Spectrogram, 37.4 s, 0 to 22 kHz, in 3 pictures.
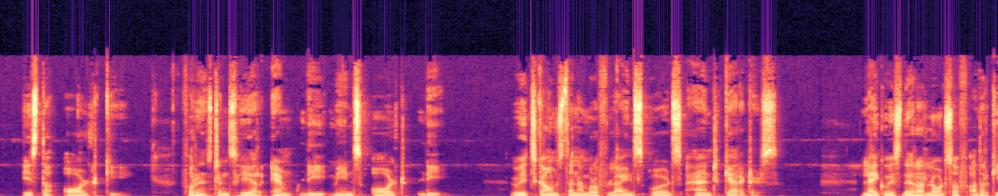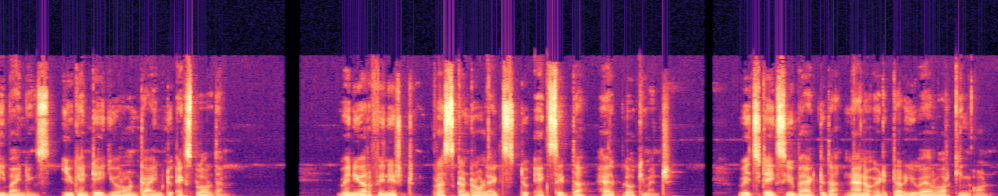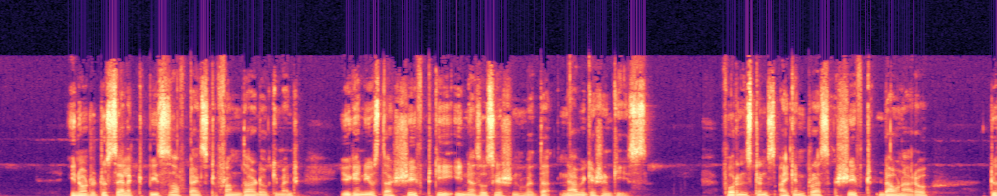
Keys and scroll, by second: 0.9 Down, 1.1 Down, 1.3 Down, 1.5 Down, 1.7 Down, 10.3 Down, 10.7 Down, 10.9 Down, 11.1 Down, 11.3 Down, 11.5 Down, 11.7 Down, 11.9 Down, 12.1 Down, 12.5 Down, 12.8 Down, 13.4-14.2 Down, 14.5 Down, 16.7 Page_Up, 17.1 Page_Up, 17.2-18.3 Page_Up, 18.5 Page_Up, 20.7 ctrl+x, 27.4 shift+Right, 27.8 shift+Right, 28.2 shift+Right, 28.4 shift+Right, 29.8 shift+Left, 30.2 shift+Left, 30.4 shift+Left, 30.8 shift+Left, 33.4 shift+Down, 33.8 shift+Down, 34.2 shift+Down, 34.3 shift+Down, 34.5 shift+Down, 34.7 shift+Down, 34.9 shift+Down, 35.1 shift+Down, 35.3 shift+Down, 35.5 shift+Down, 35.9 shift+Down, 36.1 shift+Down, 36.3 shift+Down, 36.5 shift+Down, 36.7 shift+Down, 37.1 shift+Down.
